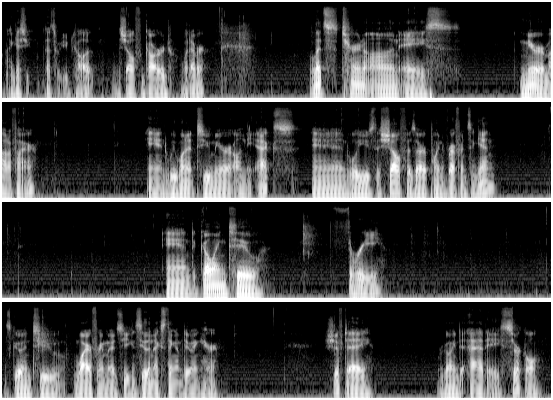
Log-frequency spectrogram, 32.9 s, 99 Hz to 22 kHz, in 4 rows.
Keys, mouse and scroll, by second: 3.5 KP_1, 4.7 shift+middle click, 4.8 shift+middle click, 6.0 click, 13.2 click, 16.4 scroll up 2, 17.5 scroll up 1, 17.8 shift+middle click, 20.9 KP_3, 22.0 shift+middle click, 22.7-23.5 scroll up 5, 23.5 shift+middle click, 24.7 z, 26.7 scroll up 2, 27.4 shift+middle click, 29.6 shift+a.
